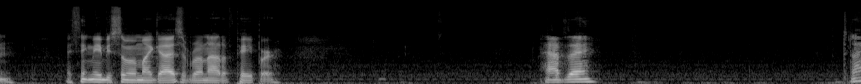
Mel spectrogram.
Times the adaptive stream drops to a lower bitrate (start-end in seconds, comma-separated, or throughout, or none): 2.96-8.62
